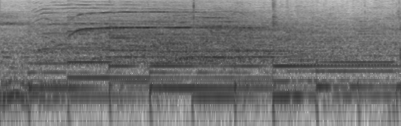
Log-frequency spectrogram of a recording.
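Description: Instrumental passage of a slow country ballad played by a band, between sung lines. Sustained chords shift every second or so, and a high note slides up about a second in and then holds.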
